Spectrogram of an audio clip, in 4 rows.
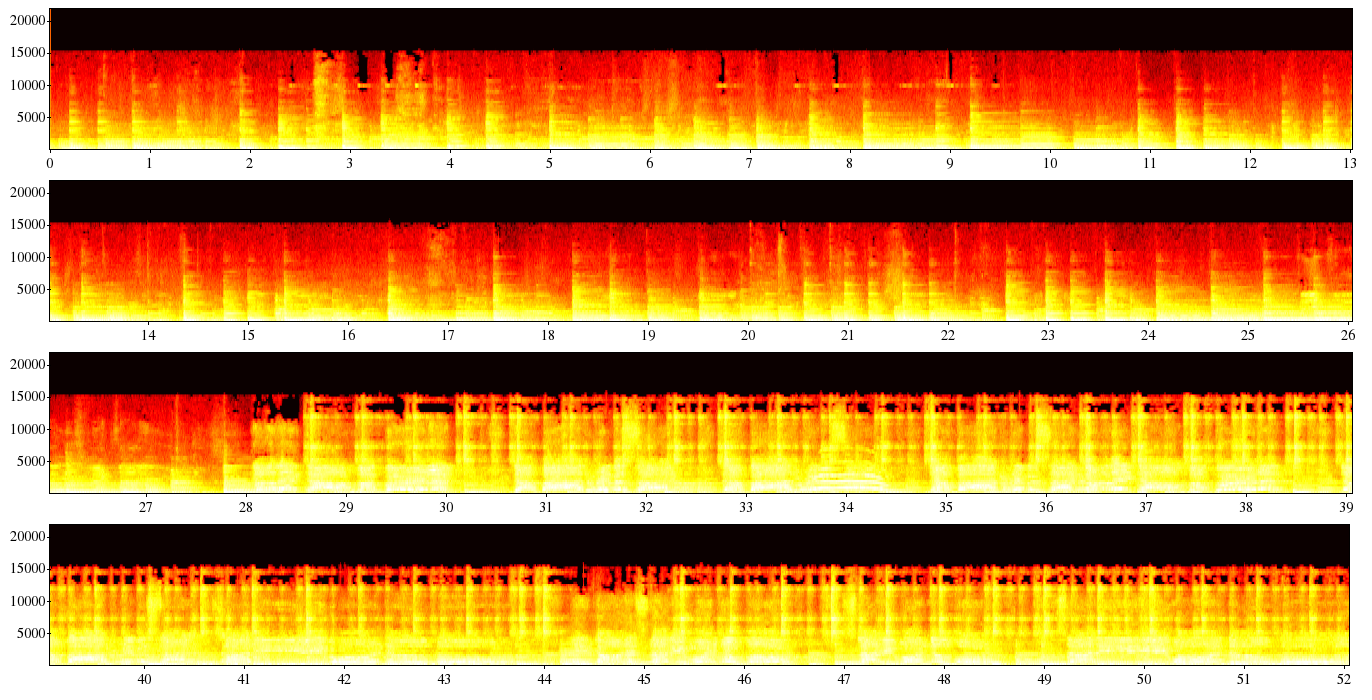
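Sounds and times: female choir singing in harmony: 27.8 - 52.0.

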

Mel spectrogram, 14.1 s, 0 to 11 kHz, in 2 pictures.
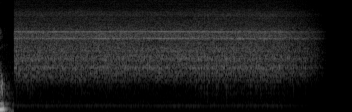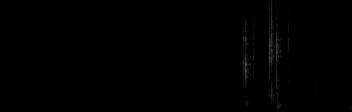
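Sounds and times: laser engraver fan hiss: 0.3 - 6.5
thin high whine: 0.3 - 6.6.

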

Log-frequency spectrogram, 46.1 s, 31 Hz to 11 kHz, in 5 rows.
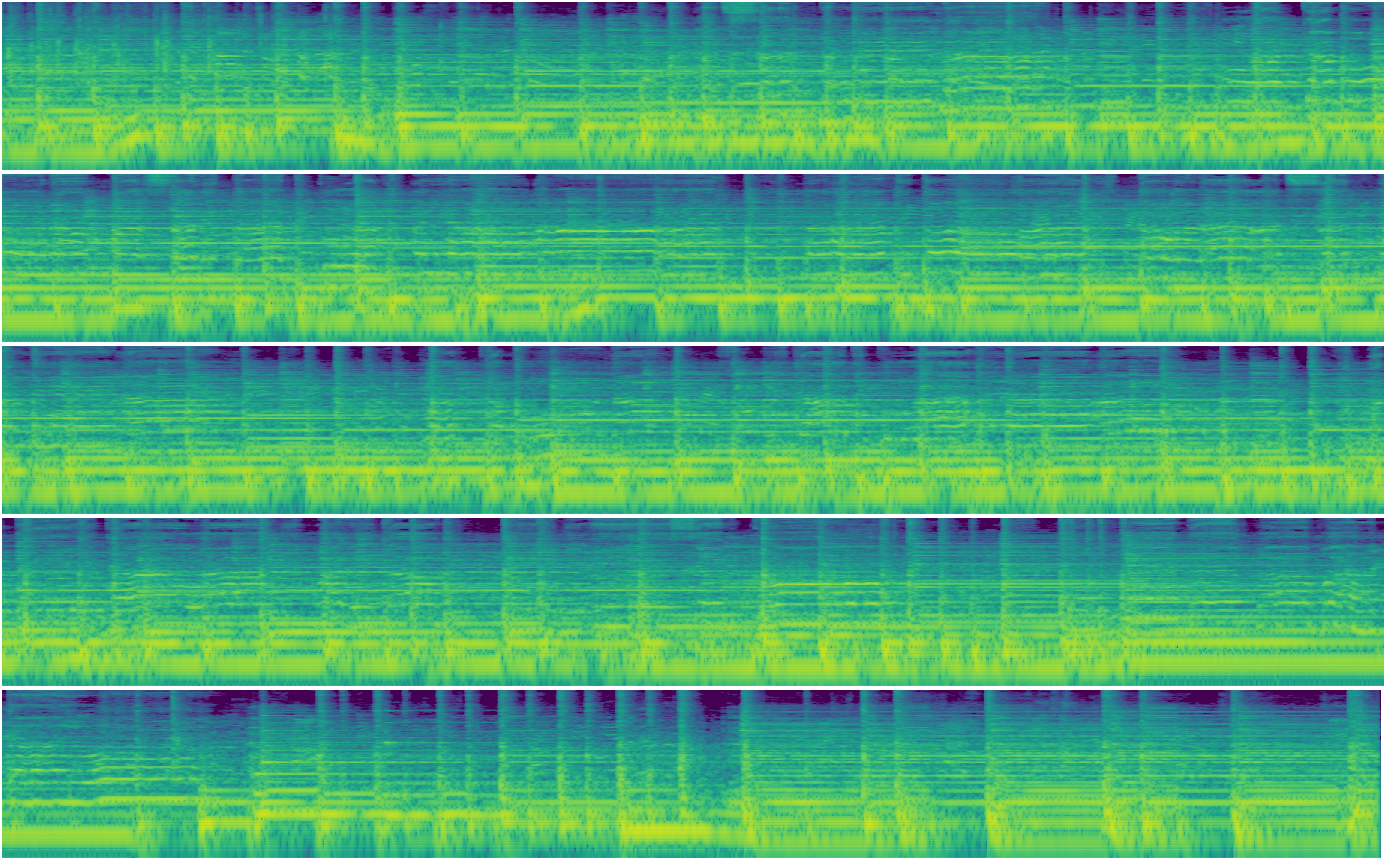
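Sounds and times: acoustic guitar: 0.0 - 46.0
keyboard: 0.0 - 46.0
man singing: 2.1 - 46.0.

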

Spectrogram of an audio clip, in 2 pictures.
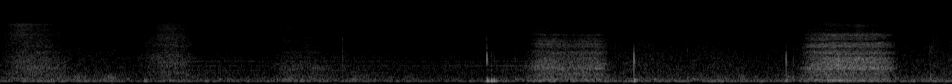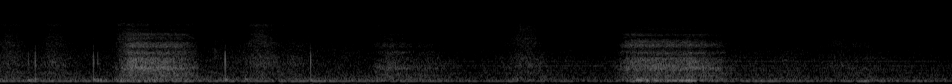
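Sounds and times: low steady hum: 0.0 - 19.0
person breathing through nose: 8.0 - 15.0.

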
